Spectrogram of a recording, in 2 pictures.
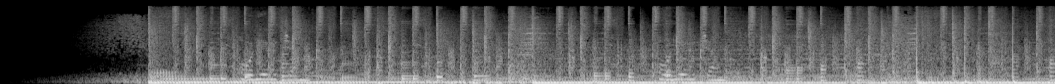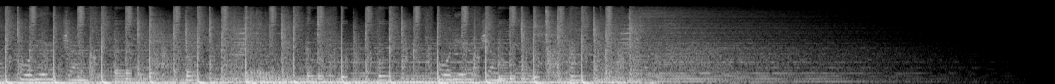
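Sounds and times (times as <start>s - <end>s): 
global logo jingle: 1.5s - 20.0s.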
